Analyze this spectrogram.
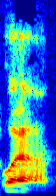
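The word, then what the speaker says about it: where: এখন এতদিন পড়েছেন হয়ার, হয়ার মানে কোথায়, এটাকে আপনার যারা ইংলিশ ভাষাভাষী এরা বলে ওয়ার, এইচ সাইলেন্ট রাখে, এইচ উচ্চারিত উচ্চারিত হয় না।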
